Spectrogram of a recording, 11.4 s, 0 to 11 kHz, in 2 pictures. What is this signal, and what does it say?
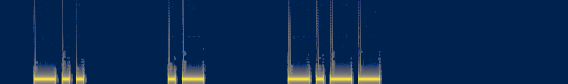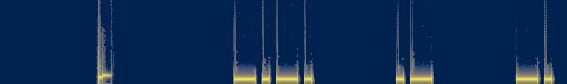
Morse code, heard as a keyed tone, about 17 wpm, spaced as for 8 wpm, 700 Hz. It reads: DAY CAN
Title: 4x Character Spacing - Top 100 Words - 17wpm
